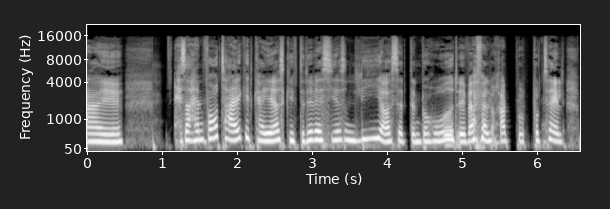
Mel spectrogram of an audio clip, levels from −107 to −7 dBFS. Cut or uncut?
uncut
